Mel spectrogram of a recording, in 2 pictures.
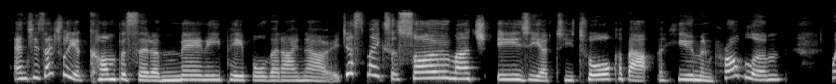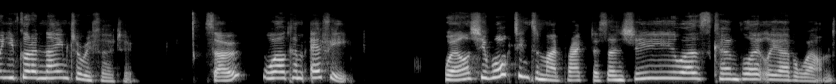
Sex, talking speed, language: female, 165 wpm, English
